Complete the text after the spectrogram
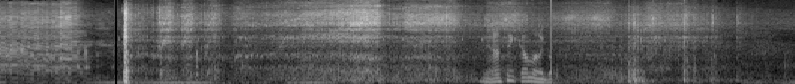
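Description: A small remote-controlled car's electric motor whines as it drives over grass.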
